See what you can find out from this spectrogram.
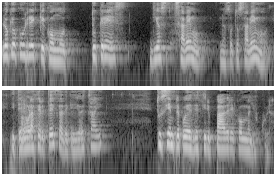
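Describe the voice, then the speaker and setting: Her tone is dark and mellow, with ordinary pitch variation. This woman speaks at a fairly slow pace. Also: medium pitch for a woman. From Andalusia, Cádiz province. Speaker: churchgoer giving testimony. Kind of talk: testimony interview.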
